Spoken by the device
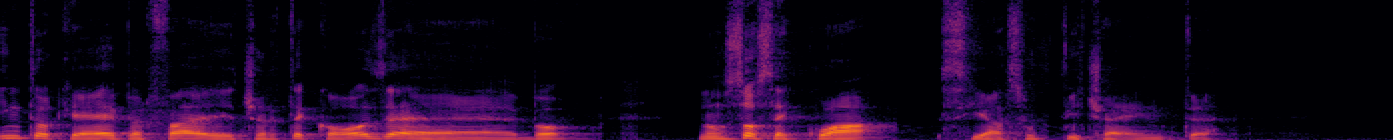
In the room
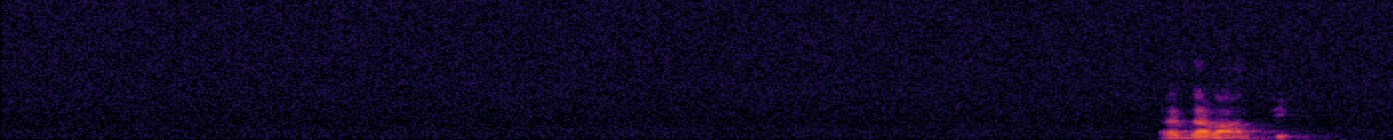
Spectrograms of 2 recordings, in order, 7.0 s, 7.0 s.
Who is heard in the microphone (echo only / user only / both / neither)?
user only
